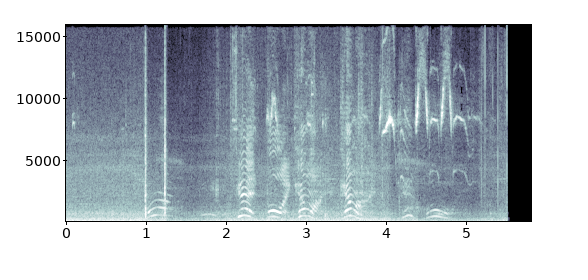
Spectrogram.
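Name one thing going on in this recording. A dog whines and yelps excitedly close by.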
